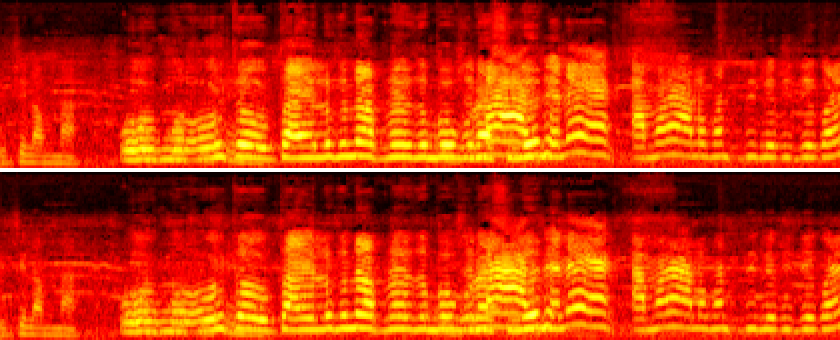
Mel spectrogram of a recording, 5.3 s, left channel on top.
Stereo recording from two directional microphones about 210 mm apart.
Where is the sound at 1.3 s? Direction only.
55° left (ahead or behind).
